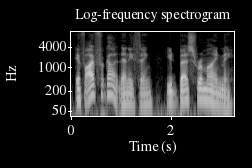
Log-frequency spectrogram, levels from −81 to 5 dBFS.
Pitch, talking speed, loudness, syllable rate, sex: 100 Hz, 145 wpm, -21 LUFS, 4.8 syllables/s, male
